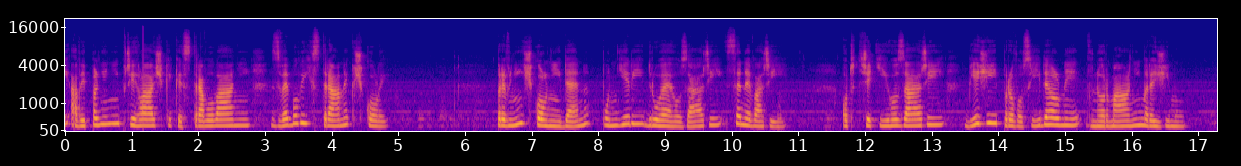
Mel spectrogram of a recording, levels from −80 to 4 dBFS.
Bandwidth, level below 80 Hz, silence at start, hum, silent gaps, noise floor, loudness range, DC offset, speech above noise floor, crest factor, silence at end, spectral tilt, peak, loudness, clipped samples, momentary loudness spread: 13.5 kHz; -66 dBFS; 0 s; none; none; -49 dBFS; 3 LU; under 0.1%; 29 dB; 20 dB; 0.5 s; -5.5 dB/octave; 0 dBFS; -20 LUFS; under 0.1%; 10 LU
